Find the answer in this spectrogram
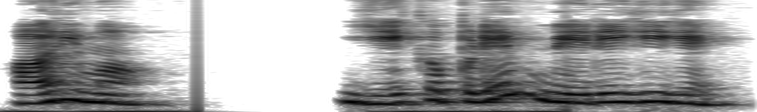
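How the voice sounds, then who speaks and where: A woman's voice: mid-range voice, measured pace, voice pushed down, close to an everyday voice. A woman voicing a mild, accommodating elder daughter-in-law in a cartoon story. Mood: calm.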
